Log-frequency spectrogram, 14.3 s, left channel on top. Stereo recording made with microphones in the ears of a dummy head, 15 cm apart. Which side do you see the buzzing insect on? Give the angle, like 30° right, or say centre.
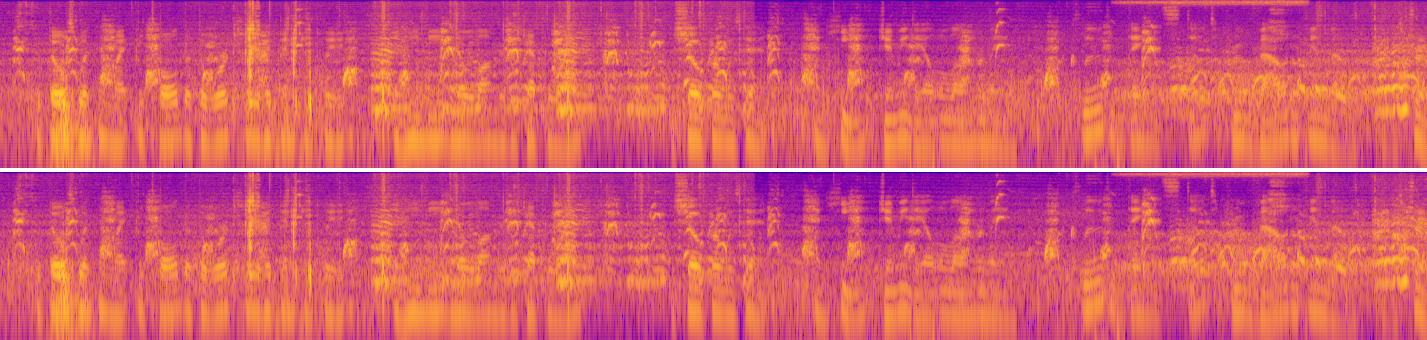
centre.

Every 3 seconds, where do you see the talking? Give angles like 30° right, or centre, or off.
20° left, 10° left, centre, 10° right, 10° right.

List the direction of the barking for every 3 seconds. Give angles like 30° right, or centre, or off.
10° left, 20° left, 10° left, 10° right, 30° right.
